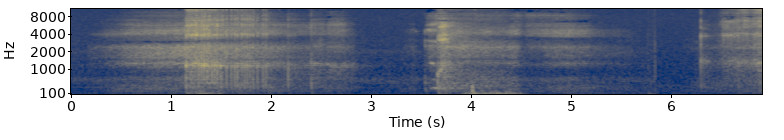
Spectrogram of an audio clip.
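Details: Snoring during sleep: two long, rough, rattling snores about two seconds apart with quieter breathing between.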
